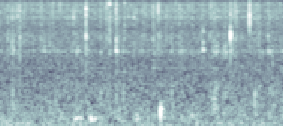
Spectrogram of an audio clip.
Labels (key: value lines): label: ambient
recorder: HydroMoth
